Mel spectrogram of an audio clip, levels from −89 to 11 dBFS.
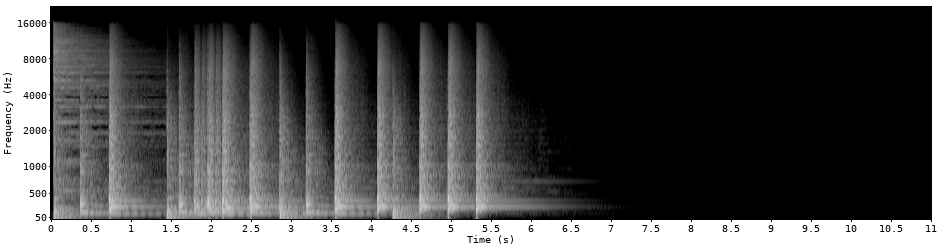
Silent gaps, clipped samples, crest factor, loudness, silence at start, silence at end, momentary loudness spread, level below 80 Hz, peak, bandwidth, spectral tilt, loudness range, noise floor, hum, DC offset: none; under 0.1%; 20 dB; -18 LUFS; 0 s; 5.15 s; 10 LU; -38 dBFS; 0 dBFS; 16 kHz; -5 dB/octave; 5 LU; under -90 dBFS; none; under 0.1%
